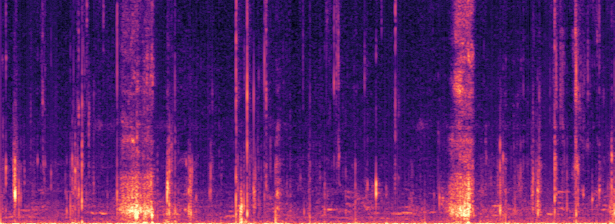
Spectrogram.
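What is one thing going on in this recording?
A spoon clinks against a plastic cup.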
